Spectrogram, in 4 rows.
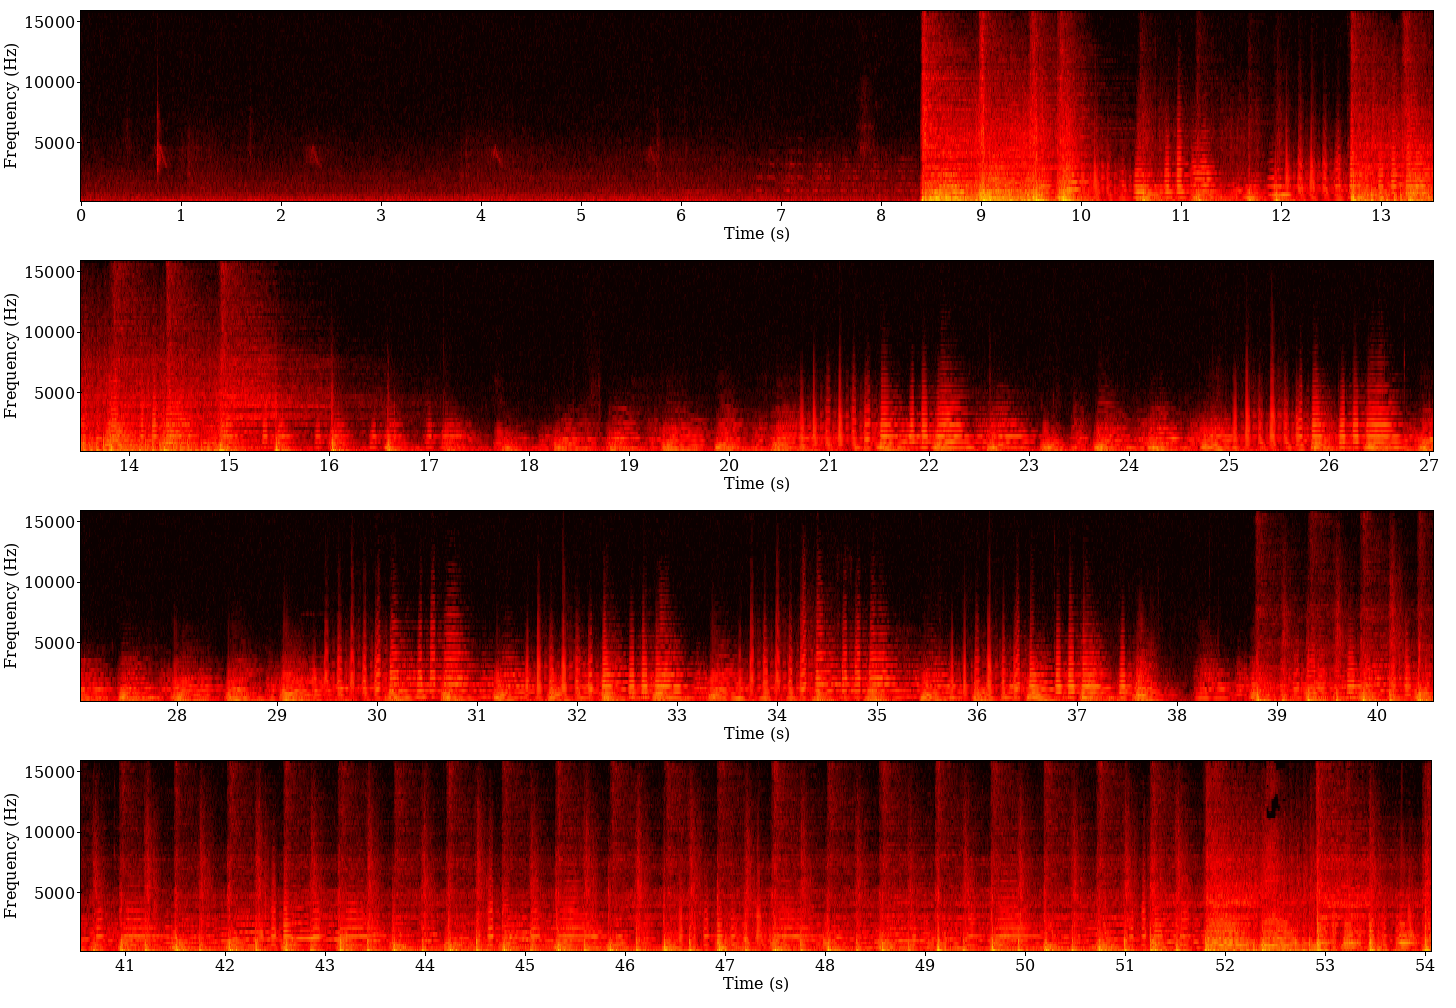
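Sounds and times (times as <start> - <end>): military brass band playing: 7.2 - 54.0.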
